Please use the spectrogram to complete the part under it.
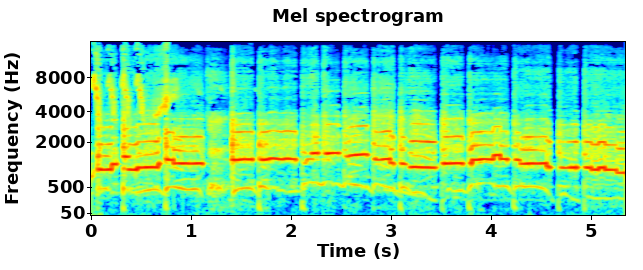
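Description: A shepherd's flute plays alone in a village in a green valley, a bright melody of many short, separated notes with gliding ornaments between pitches.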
